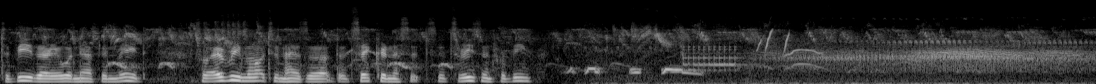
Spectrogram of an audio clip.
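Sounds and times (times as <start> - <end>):
speech: 0.0 - 5.4
frogs calling outdoors: 0.0 - 10.9.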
